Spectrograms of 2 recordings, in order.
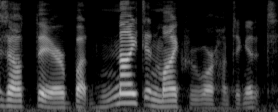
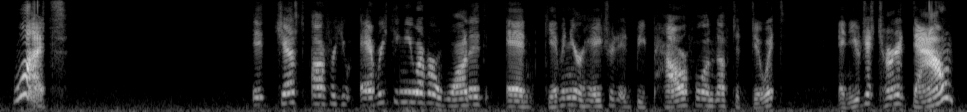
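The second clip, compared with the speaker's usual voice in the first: disbelieving; 4 semitones higher than usual. A narrator's reading. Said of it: "Nightmare asks".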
